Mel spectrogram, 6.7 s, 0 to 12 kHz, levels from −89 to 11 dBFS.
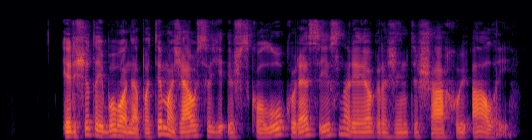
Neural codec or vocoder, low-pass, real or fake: none; 7.2 kHz; real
